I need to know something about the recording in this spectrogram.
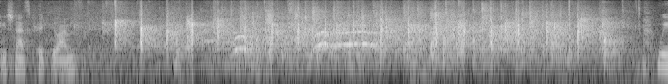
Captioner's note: audience applauds and cheers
